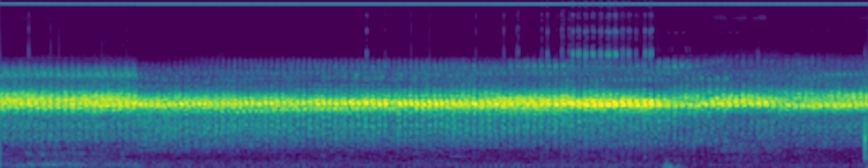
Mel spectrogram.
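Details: Frogs calling deep in the night, a dense steady chorus of fast pulsing trills at a middle pitch, many voices merging into one continuous buzzing drone with a few faint high ticks.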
